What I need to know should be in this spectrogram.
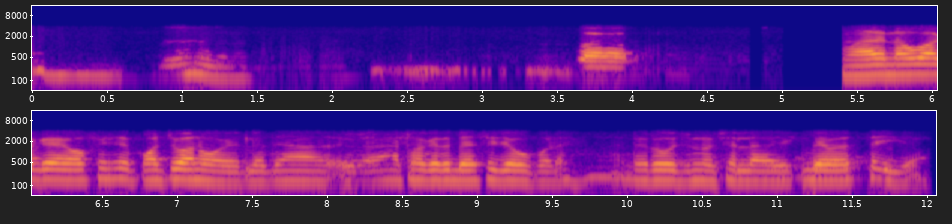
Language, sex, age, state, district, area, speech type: Gujarati, male, 30-45, Gujarat, Surat, urban, conversation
